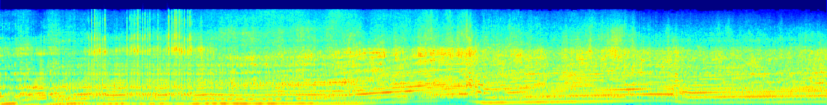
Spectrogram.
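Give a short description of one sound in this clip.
A car engine roars loudly as it accelerates hard, its pitch rising and dropping with each gear change.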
